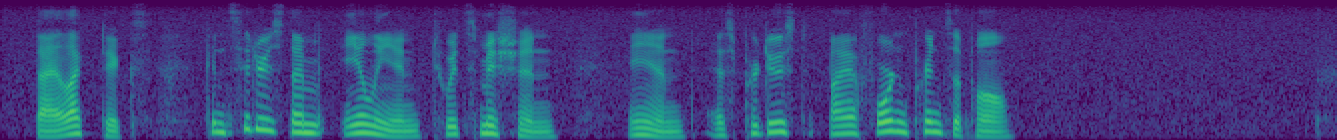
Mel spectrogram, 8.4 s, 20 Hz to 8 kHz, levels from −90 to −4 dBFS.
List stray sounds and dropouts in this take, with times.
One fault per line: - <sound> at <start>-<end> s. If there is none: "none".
none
